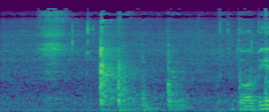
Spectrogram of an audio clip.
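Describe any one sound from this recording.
Metal parts knock against a hard surface.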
